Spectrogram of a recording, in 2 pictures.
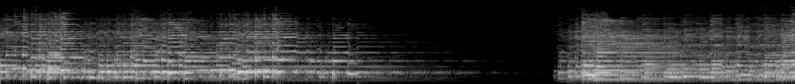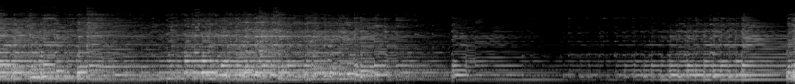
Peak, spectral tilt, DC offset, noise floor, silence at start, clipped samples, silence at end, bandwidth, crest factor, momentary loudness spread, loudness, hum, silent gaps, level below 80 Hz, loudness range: -4 dBFS; -2.5 dB/octave; under 0.1%; -71 dBFS; 0 s; under 0.1%; 0 s; 15.5 kHz; 18 dB; 17 LU; -21 LUFS; none; none; -70 dBFS; 10 LU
